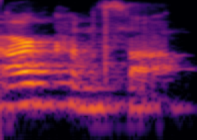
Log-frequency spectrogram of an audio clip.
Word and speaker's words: Arkansas: well all right um arkansas um you drop the ass the last s yeah i'd have to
